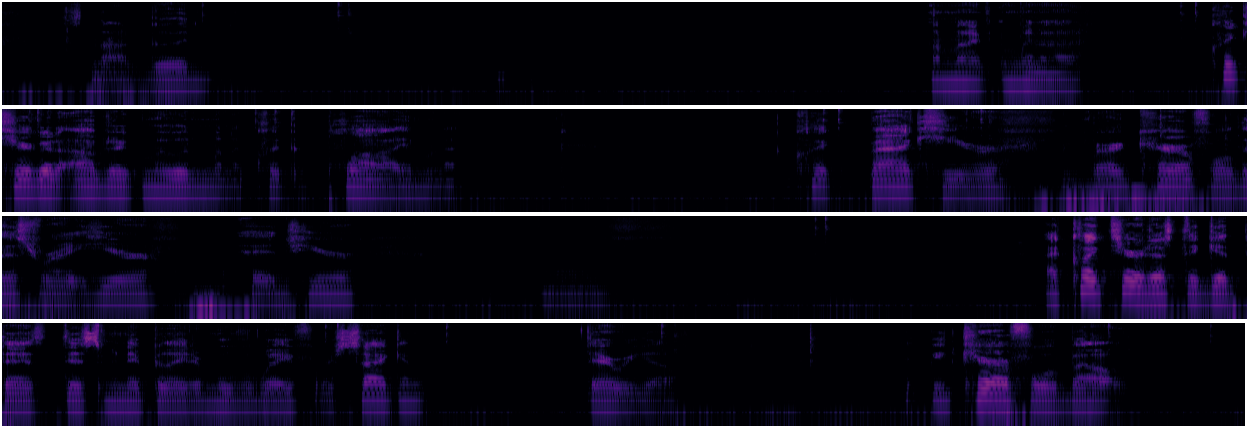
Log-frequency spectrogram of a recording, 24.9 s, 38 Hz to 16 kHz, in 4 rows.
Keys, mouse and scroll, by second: 1.0 click, 5.9 click, 6.4 click, 6.4 double click, 7.5 double click, 10.3 click, 11.0 click, 11.5 scroll up 2, 12.0 shift+middle click, 12.6-13.0 scroll up 2, 13.9 scroll up 1, 16.5 click, 20.3 click, 20.9 click, 22.3-22.7 scroll down 2, 22.7 middle click, 24.1 click, 24.7 click.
